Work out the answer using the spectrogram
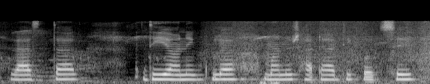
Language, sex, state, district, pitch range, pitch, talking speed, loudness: Bengali, female, West Bengal, Cooch Behar, 225-235 Hz, 230 Hz, 85 wpm, -15 LUFS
